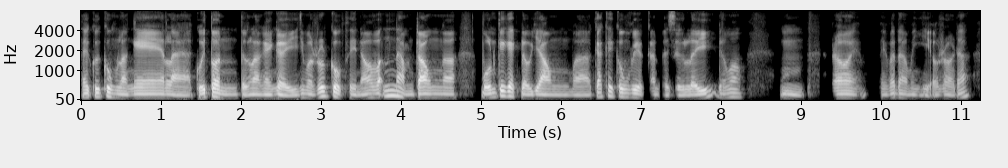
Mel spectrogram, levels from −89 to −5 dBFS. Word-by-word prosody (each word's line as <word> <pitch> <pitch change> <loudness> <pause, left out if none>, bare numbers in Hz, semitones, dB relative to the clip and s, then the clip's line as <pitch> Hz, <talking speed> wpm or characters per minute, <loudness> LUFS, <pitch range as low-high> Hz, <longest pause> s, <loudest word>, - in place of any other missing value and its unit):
Thế 120 0 +1
cuối 130 - +1
cùng 125 -4 +1
là 105 -1 +1
nghe 110 +1 +4
là 95 -4 0
cuối 115 +2 +3
tuần 105 -6 +3
tưởng 95 +3 -1
là 105 -1 +2
ngày 100 0 0
nghỉ, 90 -4 +3
nhưng 120 - -5
mà 110 - 0
rốt 145 +6 +2
cuộc - - +4
thì 100 - -2
nó 105 +4 -1
vẫn 160 +7 +1
nằm 115 -10 0
trong, 110 0 +3
ơ, 110 -1 -1 0.3
4 115 +3 +3
cái 160 +4 +3
gạch 155 -3 +3
đầu 100 -2 +2
dòng, 95 -3 0
và 95 0 -4
các 130 +5 -1
cái 150 - 0
công 130 -2 -1
việc 115 -4 +1
cần 105 -1 -8
phải 90 - -8
xử 90 +1 -3
lý, 100 +4 +1
đúng 115 +1 -6
không? 125 -1 -5 0.5
Ừm, 100 -4 -6 0.4
rồi, 110 -2 0 0.3
mình 100 +1 -9
bắt 120 - -3
đầu 110 -3 -5
mình 100 -1 -9
hiểu 95 -1 -7
rồi 95 -2 -6
đó. 130 +8 -5
110 Hz, 250 wpm, -21 LUFS, 100-120 Hz, 0.5 s, nghe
